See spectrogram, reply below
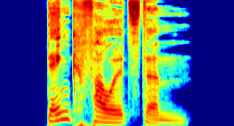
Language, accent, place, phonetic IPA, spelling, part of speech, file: German, Germany, Berlin, [ˈdɛŋkˌfaʊ̯lstəm], denkfaulstem, adjective, De-denkfaulstem.ogg
- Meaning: strong dative masculine/neuter singular superlative degree of denkfaul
